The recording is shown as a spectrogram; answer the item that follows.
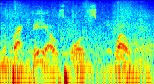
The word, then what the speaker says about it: Brachydios: Reminds me of when I found out that the pronunciation of Brachydios was, well, Brachydios.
